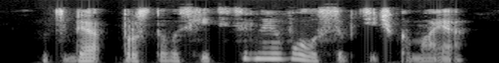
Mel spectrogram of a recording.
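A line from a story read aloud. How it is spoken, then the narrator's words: Low, very pleased purr. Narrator (Russian): мурлыкнул низким и, ну, очень довольным голосом Олли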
